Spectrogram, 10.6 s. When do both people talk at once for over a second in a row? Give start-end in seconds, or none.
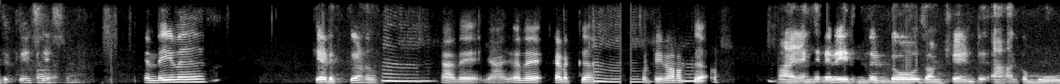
none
